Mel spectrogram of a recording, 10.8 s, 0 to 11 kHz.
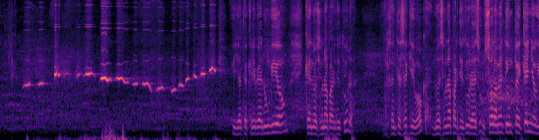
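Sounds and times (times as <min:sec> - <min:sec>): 
person whistling a melody: 0:00.5 - 0:04.4
soft low thumps: 0:01.6 - 0:04.0, 0:08.1 - 0:08.4
speech: 0:04.6 - 0:10.7.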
